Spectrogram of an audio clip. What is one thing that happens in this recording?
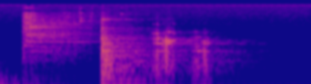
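A ceramic bowl clinks down onto a wooden table.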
